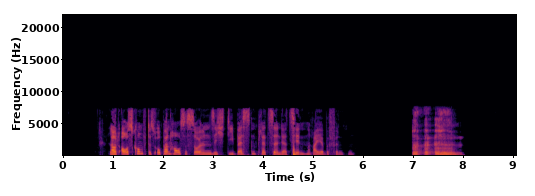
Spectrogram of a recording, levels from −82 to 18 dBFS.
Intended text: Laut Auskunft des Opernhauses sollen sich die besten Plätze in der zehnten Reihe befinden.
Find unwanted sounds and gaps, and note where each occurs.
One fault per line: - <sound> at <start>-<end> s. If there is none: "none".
- throat clearing at 7.0-8.0 s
